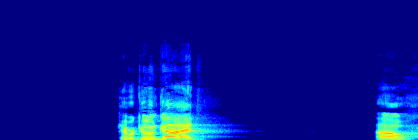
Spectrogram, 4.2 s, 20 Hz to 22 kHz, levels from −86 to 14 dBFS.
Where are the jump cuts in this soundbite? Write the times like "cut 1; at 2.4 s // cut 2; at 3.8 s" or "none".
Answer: none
